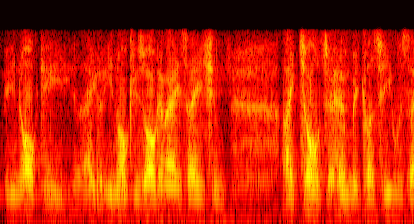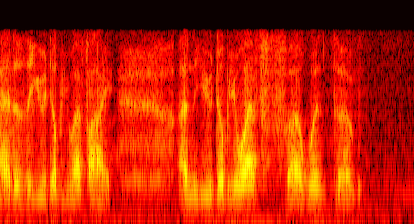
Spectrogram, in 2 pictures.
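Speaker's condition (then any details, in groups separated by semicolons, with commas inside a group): Voice box damage after neck operation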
